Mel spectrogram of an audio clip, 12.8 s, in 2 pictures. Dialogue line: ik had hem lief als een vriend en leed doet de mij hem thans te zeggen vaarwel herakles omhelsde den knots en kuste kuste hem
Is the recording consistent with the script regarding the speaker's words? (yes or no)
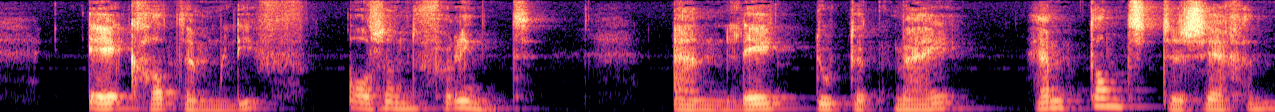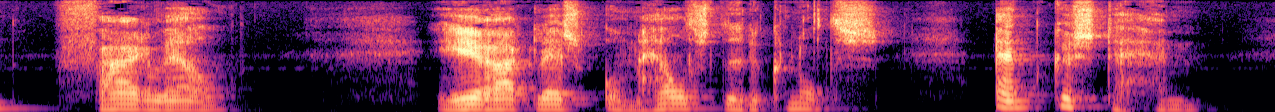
no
